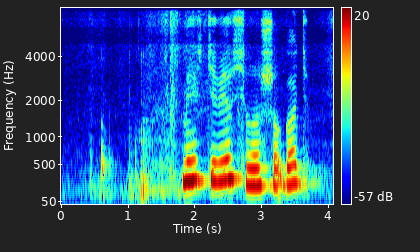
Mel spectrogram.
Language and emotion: Russian, sad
